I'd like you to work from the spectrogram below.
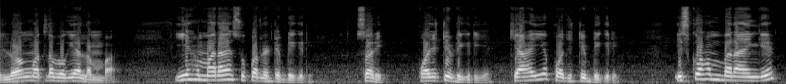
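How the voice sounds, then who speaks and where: Young male tutor from Jharkhand, Khortha first language, somewhat high, mellow voice, patient casual lecture spelling words out. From Jharkhand, India. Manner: explains slowly, spells words out letter by letter; keeps checking in with listeners. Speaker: teacher. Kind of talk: casual exam-prep lecture.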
